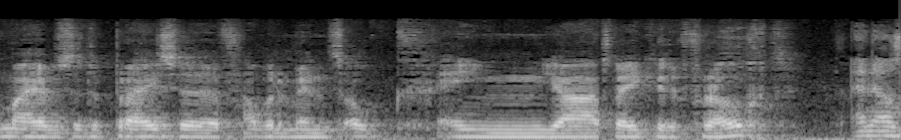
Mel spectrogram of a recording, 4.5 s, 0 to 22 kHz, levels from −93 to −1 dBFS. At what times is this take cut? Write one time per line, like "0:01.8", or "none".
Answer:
0:01.2
0:02.2
0:03.0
